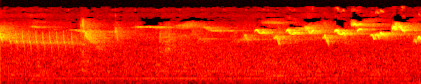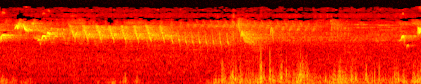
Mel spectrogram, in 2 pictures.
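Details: Nestling blackbirds in a shed nest, fed insects by adults: scattered high squeaky chirps and buzzy rasps, joined later by loud low rustling and thumps from movement near the nest, plus a faint steady hum.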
